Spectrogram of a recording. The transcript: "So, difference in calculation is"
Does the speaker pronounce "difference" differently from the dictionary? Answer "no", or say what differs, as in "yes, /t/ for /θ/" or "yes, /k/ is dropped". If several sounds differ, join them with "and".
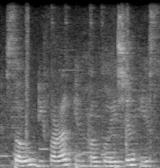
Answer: yes, /s/ is dropped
